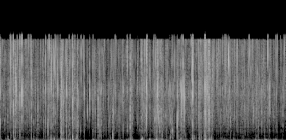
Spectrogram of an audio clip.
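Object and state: Plastic bubble wrap.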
